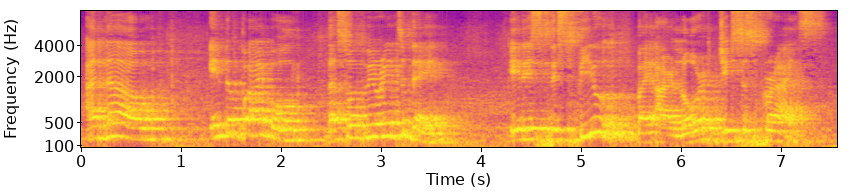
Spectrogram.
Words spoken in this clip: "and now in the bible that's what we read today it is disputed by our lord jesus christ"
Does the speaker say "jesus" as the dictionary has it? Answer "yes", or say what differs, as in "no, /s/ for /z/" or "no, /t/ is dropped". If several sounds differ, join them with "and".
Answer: no, /s/ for /z/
